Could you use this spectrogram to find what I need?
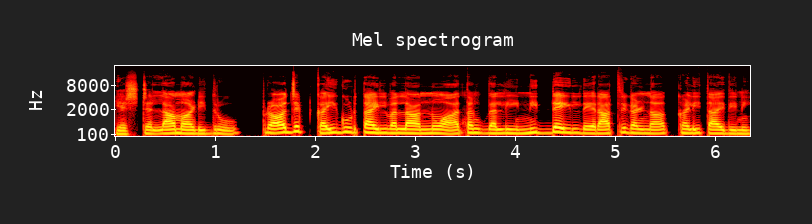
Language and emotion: Kannada, fearful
